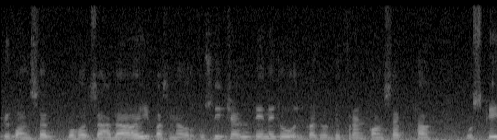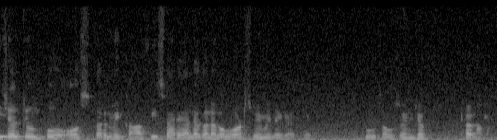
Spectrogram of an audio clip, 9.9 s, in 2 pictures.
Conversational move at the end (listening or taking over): listening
